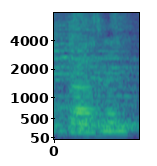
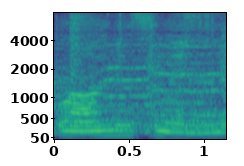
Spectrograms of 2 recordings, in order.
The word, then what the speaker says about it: Brosnan: Brosnan, yeah. Or yeah, that's how you say it, right? Yeah, Brosnan. I always hear Tim Heidecker say it like Bronsonen. Like he says it the worst way.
